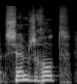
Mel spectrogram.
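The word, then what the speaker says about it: Semsrott: Dus ja, toen kreeg je de groene europarlementariër Semsrot. Zeg ik dat goed? Ja, Semsrot.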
